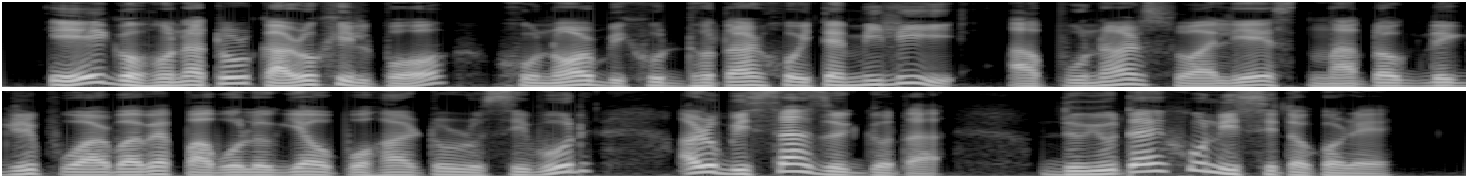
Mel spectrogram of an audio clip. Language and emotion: Assamese, happy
